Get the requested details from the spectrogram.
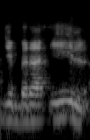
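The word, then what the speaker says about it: جبريل: कुल मन काना अदुव्वन लि जिब्रील, जिब्रील, ये जो जिब्रील है, ये लफ्ज़ इसको पढ़ेंगे जिब्रील, जैसे लिखा हुआ है ऐसे ही इसकी दुरुस्त प्रोनाउंस करना इसको है। और बाकी उर्दू में जैसे हम पढ़ते हैं जिब्राईल हम कहते हैं, रा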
